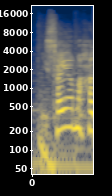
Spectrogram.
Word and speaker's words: 伊佐山: 伊佐山はじめさんですね。あ、すいません。失礼しました。伊佐山はじめさんっていう方ですね。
